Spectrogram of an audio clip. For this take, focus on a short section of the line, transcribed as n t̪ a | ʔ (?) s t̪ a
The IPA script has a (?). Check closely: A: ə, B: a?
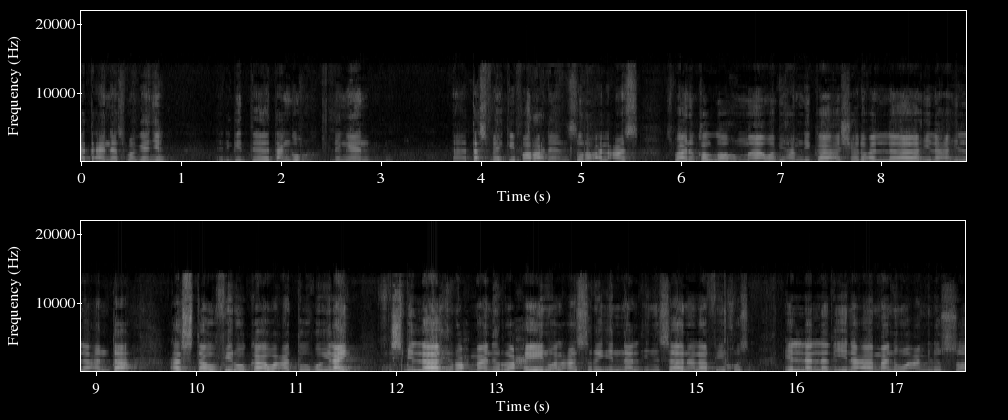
B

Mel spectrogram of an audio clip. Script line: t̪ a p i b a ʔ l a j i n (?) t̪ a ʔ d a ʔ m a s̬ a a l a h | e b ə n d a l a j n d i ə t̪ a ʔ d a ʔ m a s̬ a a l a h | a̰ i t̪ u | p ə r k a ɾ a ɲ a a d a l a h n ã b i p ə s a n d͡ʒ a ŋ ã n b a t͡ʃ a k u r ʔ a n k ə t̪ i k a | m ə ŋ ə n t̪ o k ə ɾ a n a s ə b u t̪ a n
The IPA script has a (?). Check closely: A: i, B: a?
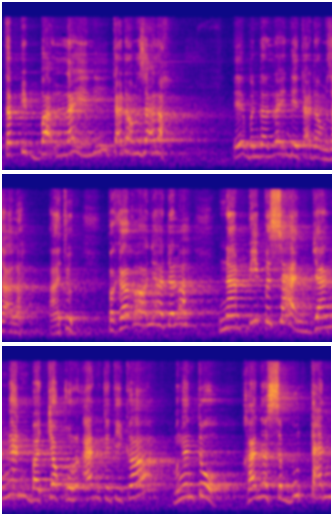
A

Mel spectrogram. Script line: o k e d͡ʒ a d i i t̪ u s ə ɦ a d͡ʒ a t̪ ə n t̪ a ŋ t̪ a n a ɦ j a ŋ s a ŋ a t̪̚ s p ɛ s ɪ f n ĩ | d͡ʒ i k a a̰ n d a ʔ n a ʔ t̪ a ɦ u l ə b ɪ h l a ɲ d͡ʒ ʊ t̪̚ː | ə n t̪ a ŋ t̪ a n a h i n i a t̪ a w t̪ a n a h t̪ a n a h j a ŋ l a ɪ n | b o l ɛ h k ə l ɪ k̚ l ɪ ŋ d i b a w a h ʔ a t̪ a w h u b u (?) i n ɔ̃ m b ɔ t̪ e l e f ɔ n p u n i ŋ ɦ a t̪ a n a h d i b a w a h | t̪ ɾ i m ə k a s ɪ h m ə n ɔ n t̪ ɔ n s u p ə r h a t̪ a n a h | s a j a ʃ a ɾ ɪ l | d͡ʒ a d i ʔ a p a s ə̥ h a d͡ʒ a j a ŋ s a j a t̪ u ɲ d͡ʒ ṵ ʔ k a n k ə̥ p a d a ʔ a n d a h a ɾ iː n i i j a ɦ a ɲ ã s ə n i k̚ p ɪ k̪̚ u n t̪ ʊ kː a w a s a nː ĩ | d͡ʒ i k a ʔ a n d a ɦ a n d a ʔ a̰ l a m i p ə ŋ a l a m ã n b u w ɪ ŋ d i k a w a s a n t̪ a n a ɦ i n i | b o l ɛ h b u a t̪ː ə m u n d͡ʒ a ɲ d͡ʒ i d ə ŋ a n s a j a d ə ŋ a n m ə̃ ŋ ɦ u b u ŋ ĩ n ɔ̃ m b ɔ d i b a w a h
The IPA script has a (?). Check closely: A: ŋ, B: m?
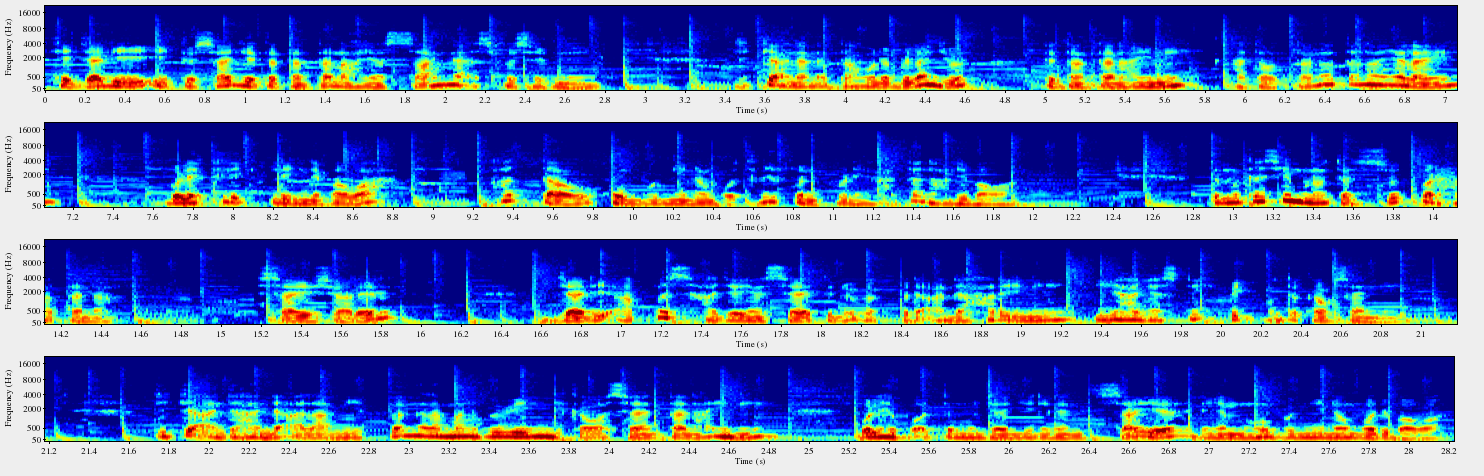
A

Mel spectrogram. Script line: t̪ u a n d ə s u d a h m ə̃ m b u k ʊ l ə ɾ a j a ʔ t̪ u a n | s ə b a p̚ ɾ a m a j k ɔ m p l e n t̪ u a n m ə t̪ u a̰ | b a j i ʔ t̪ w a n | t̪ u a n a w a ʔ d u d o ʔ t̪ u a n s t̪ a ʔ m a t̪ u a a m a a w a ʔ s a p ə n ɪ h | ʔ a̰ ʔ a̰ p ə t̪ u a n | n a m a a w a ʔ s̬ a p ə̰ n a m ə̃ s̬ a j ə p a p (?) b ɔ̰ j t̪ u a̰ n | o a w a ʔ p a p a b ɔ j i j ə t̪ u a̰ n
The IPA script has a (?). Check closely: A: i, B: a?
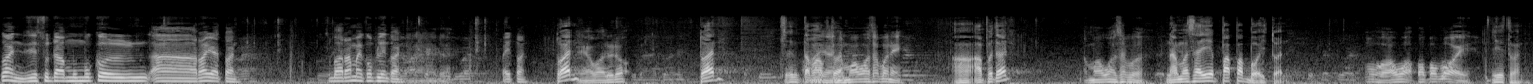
B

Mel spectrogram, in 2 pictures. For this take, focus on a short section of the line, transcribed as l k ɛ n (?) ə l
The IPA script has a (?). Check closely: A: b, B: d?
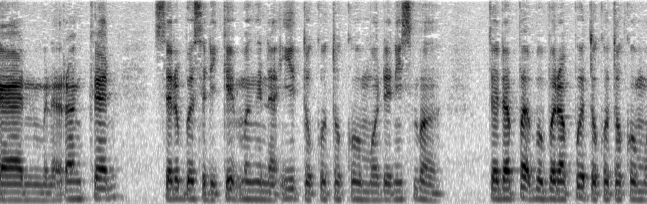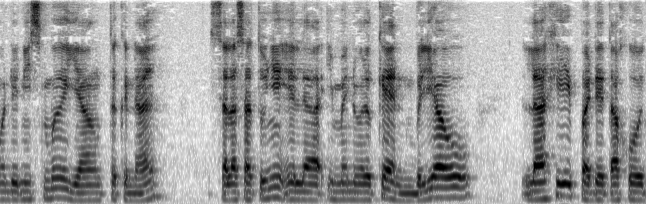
A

